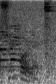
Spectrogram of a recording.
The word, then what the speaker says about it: 쉬볼렛: 쉬볼렛이에요. 쉬벌렛. 그런데 만약 쉬볼렛이라 안 하고 벌렛이라고 말하면 죽이는 거예요.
